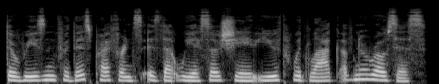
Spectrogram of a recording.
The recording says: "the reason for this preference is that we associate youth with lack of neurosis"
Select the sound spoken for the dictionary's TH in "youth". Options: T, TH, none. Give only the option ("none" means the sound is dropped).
TH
